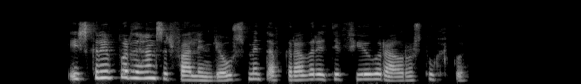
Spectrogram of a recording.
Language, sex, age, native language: Icelandic, female, 40-49, Icelandic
